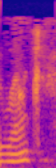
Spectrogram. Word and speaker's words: Runk: Madam Chair and members of the committee, my name is Larry Runk. It's spelled R-U-N-K.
